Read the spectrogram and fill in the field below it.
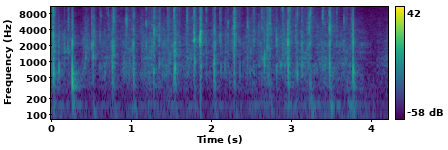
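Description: A small spatula mixes gluten-free banana waffle batter in a bowl, giving a steady run of light clicking taps and soft scrapes, close and fairly quiet, with no talking.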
